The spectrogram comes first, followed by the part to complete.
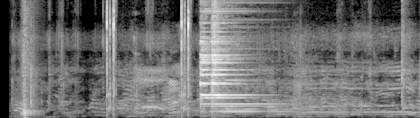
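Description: A sharp knock, two short clicks, then a bright bell ding that rings out and fades over about a second and a half: a notification-bell sound effect.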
